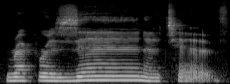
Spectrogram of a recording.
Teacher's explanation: here we have five syllables and the emphasis is on the third syllable representative it's the e as in red vowel sound and that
